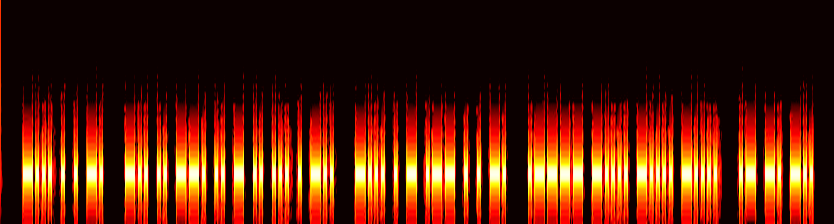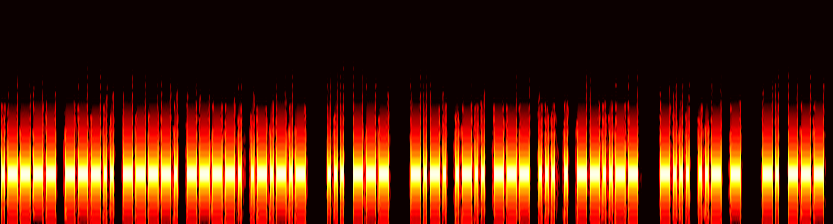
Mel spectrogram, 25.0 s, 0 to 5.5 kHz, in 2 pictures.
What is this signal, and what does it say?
Morse code, heard as a keyed tone, about 25 wpm, 600 Hz. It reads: BEEN DIGITISED BETWEEN 1666 AND 1899. SO CLOSE, BUT NO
